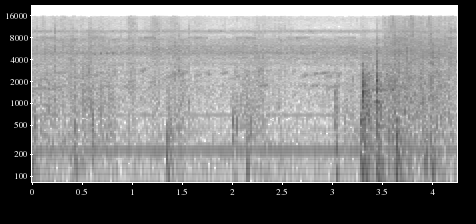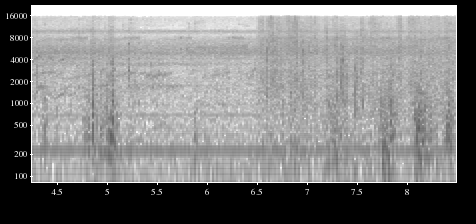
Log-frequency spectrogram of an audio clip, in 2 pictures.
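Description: Leaves and ferns rustle as something brushes through them.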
